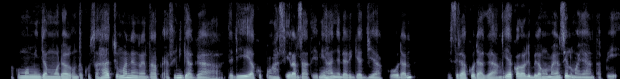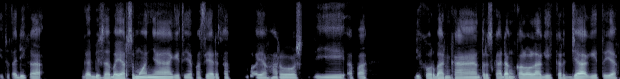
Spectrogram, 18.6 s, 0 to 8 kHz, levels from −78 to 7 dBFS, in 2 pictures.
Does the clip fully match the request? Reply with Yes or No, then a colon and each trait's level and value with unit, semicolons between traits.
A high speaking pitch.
No: low, 130 Hz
